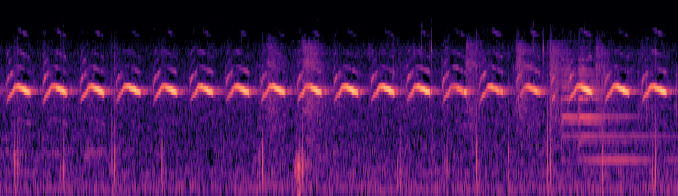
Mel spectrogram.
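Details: Ciblek in full 'gacor' song: a high piping whistle, each note curving up and down, repeated evenly about three times a second, with light tapping sounds and a brief faint tone near the end.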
